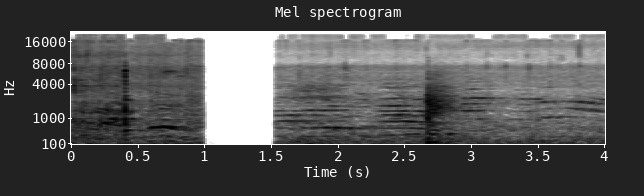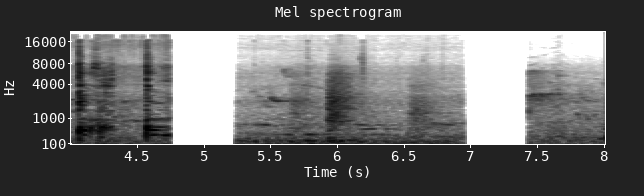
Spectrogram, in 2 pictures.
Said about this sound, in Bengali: পেঁয়াজটা ভাজা হয়ে গেছে, এবার তুলে নেব।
